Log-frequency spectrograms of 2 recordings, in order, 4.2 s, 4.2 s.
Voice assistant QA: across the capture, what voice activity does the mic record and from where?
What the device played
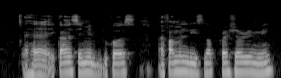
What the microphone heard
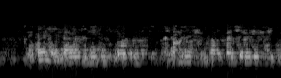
echo only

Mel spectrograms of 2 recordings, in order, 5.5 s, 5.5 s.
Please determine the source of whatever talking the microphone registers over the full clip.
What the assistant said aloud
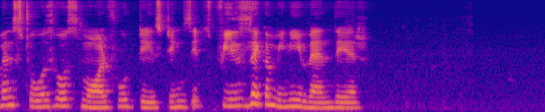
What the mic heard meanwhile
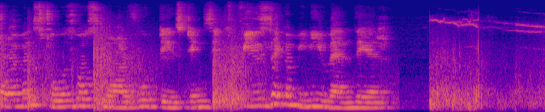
echo only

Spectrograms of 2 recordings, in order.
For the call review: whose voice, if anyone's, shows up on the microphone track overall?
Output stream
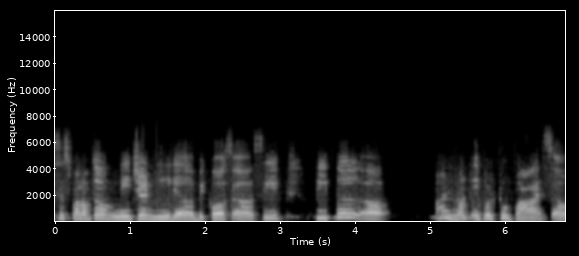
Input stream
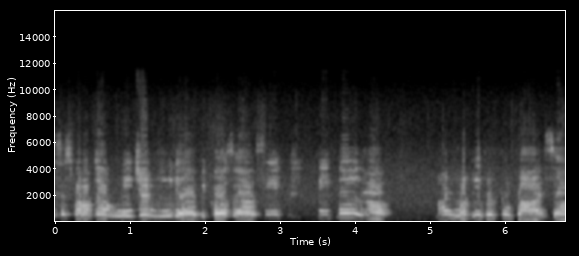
echo only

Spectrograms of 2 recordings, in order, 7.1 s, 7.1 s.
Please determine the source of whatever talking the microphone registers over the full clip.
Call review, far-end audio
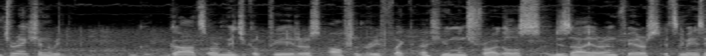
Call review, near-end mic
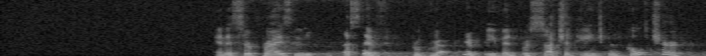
user only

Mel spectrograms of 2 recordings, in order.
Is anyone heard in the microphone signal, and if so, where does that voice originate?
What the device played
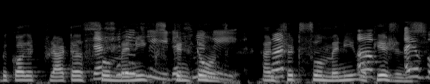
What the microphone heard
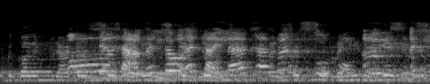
both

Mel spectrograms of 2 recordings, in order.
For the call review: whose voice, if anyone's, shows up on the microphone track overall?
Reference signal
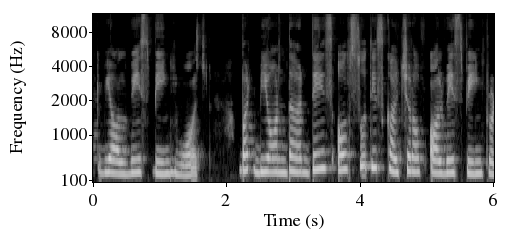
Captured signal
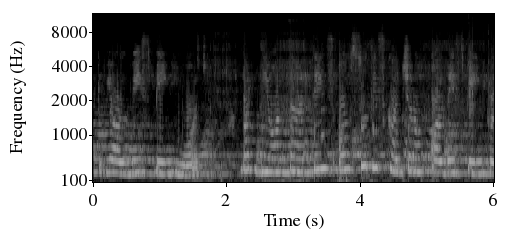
echo only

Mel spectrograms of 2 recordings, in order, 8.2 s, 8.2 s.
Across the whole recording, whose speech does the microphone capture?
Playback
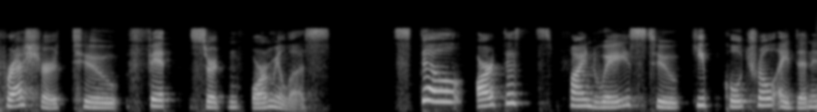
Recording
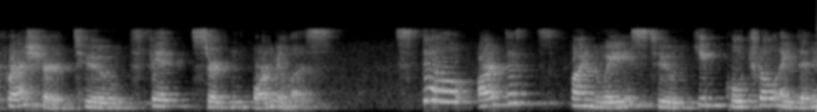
echo only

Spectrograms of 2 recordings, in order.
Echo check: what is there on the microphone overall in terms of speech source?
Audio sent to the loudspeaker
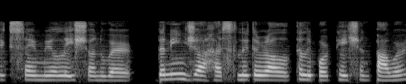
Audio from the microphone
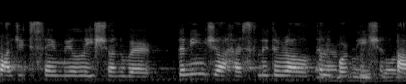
both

